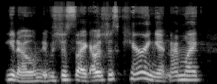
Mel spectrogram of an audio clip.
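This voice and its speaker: A woman's voice: mid-range voice, animated, rapid-fire, bright, forceful tone, no echo. A woman guest telling a long story in a rambling way, full of "like" and "you know", speaking from home over a video call. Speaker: dog owner, guest. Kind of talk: casual storytelling in an interview.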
